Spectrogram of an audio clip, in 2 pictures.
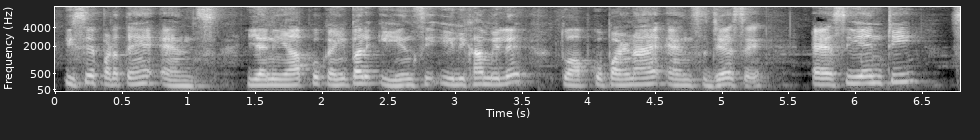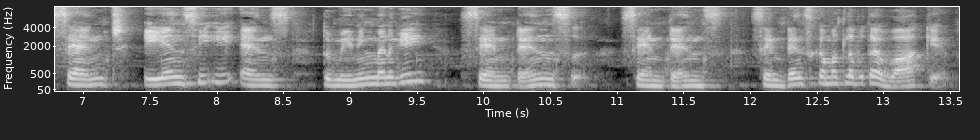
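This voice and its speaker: A teacher spelling out English words letter by letter, sounding them out and then giving each word's meaning. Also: a little mellow. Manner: drops pitch on the last word of each list. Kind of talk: spelling and phonics lesson.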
